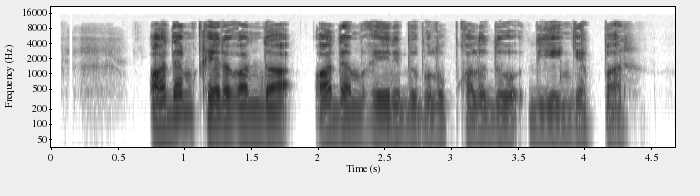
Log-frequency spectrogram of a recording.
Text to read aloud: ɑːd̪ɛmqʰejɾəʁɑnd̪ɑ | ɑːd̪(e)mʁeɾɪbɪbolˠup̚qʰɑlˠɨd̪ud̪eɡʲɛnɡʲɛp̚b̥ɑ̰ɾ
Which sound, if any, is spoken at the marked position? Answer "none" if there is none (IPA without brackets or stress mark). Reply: ɛ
